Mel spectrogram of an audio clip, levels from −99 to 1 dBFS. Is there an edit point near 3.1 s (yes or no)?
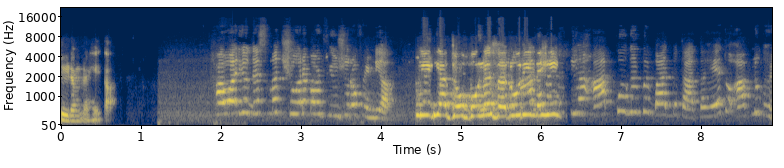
no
